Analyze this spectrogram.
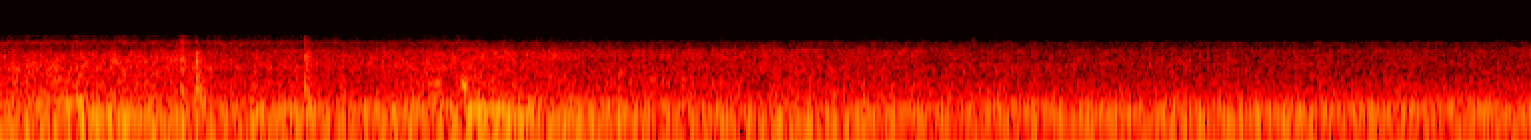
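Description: A truck engine idling steadily. In the first three seconds there are two sharp clicks and a thump as the truck's door is opened and shut.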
